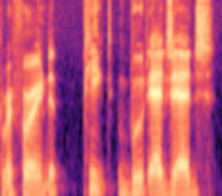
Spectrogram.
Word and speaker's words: Buttigieg: I don't know how he pronounces the name, but that's how Trump pronounces it. And that's how he's said to pronounce it. Buttigieg.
